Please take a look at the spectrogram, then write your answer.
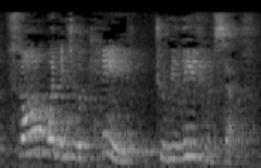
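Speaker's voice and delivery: measured Bible reading voice; scripture reading. Acted. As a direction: read the passage to the congregation. Reads scripture aloud.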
